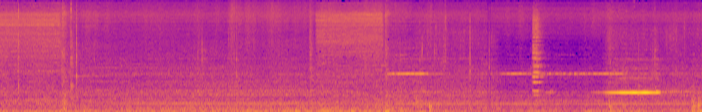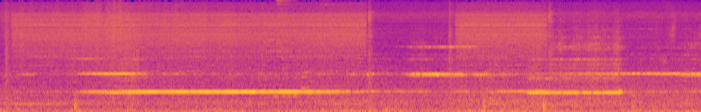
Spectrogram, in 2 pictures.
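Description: A bus engine hums and rumbles steadily as the bus drives.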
